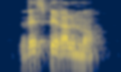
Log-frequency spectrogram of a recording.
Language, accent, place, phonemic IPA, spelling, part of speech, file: French, France, Lyon, /vɛs.pe.ʁal.mɑ̃/, vespéralement, adverb, LL-Q150 (fra)-vespéralement.wav
- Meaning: during the evening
